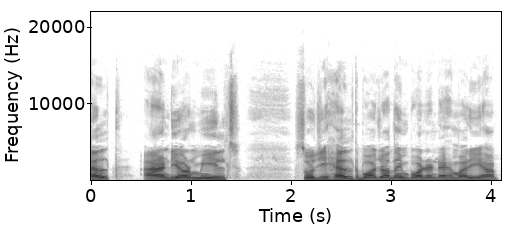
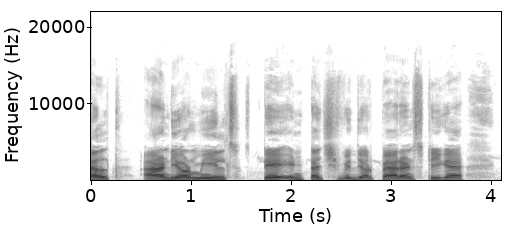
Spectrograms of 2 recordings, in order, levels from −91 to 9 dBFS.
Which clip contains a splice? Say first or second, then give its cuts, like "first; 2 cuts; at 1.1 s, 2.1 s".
second; 1 cut; at 1.5 s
